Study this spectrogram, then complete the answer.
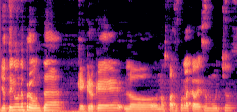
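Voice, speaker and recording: A plain, everyday voice with fairly even intonation. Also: man. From Monterrey, Mexico. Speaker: podcast host. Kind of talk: casual chat.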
